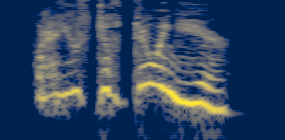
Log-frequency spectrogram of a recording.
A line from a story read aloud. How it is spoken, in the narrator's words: he hisses at me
